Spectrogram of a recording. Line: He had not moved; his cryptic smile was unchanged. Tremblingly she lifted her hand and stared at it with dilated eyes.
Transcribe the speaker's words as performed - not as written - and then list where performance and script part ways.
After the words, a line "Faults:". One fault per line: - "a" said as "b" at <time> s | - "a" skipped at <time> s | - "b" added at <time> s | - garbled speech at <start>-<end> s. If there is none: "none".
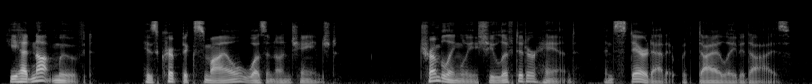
He had not moved; his cryptic smile wasn't unchanged. Tremblingly she lifted her hand and stared at it with dilated eyes.
Faults:
- "was" said as "wasn't" at 2.4 s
